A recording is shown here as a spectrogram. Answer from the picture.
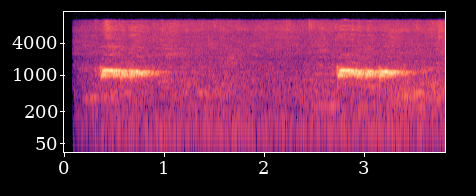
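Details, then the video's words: Local zebra dove singing; two bright trilled phrases about two seconds apart, each a rapid burst of whistled notes fading at the end, over steady background hiss and faint low rumble. "suara burung PERKUTUT lokal gacor !! suara perkutut lokal !! suara burung perkutut"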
